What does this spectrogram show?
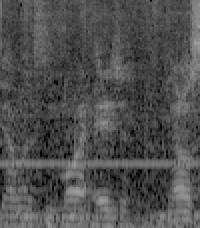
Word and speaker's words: Ajah: Asia got a pretty name. Yeah, Asia. It's spelled AJAH.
